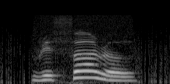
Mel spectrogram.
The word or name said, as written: referral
